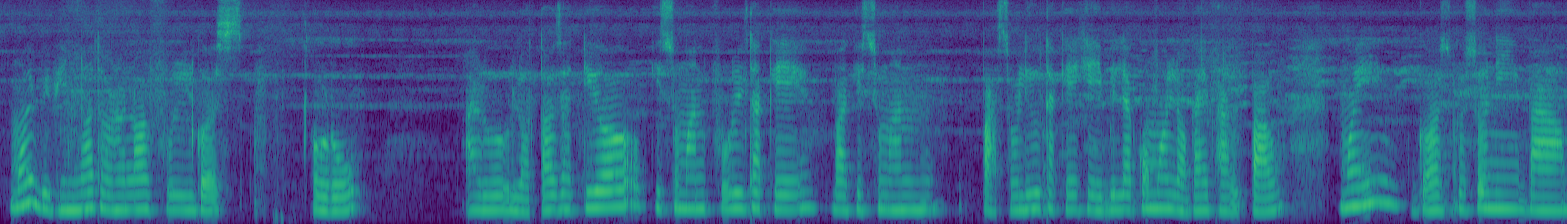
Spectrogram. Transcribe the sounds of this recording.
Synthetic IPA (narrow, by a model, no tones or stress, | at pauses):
mojbibʱinːɔdʱɔɹɔnɔɹpʰulɡɔs | oɹu | aɹulɔtazatijɔkisumanpʰultʰakɛbakisumanpasoliʊtʰakɛxejbilakɔmojlɔɡajbʱalpaʊ̃mojɡɔsɡɔsoniba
